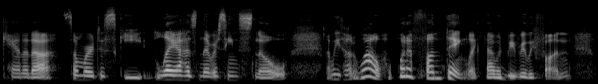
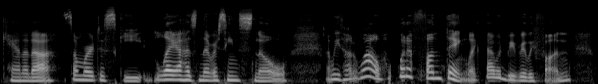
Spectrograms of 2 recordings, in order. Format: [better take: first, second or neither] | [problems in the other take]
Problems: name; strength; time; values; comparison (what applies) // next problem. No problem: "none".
second | thin; very; fading below 300 Hz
